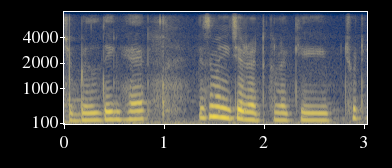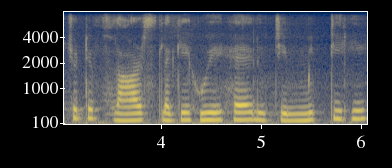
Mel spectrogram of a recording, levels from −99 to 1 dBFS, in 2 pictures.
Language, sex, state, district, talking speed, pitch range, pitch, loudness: Hindi, female, Himachal Pradesh, Shimla, 170 wpm, 185-220 Hz, 190 Hz, -17 LUFS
